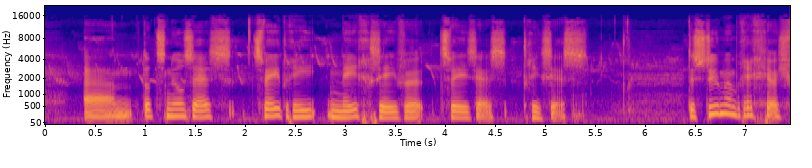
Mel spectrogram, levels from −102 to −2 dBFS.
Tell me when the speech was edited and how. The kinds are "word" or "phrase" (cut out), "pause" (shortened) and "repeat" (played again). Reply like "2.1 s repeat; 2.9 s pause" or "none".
6.4 s pause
